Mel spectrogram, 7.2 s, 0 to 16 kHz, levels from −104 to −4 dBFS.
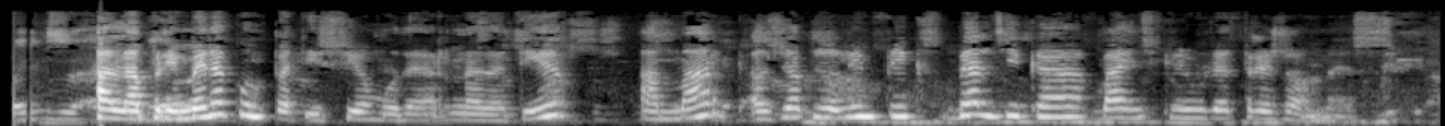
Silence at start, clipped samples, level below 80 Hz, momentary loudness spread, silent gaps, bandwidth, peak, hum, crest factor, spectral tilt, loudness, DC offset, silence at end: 0.05 s; under 0.1%; -66 dBFS; 18 LU; none; 11 kHz; 0 dBFS; none; 22 dB; -4 dB/octave; -21 LUFS; under 0.1%; 0.25 s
